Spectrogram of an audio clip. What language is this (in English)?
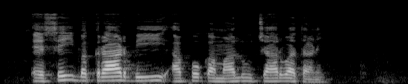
Gurgula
